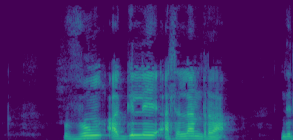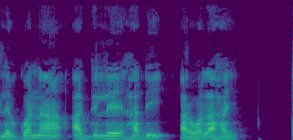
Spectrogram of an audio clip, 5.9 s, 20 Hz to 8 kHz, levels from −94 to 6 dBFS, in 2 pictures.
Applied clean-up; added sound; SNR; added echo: none; none; none; none.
